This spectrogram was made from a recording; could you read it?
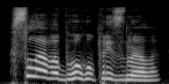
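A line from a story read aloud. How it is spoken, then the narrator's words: Carefree laughing. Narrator (Russian): Беззаботно расхохоталась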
